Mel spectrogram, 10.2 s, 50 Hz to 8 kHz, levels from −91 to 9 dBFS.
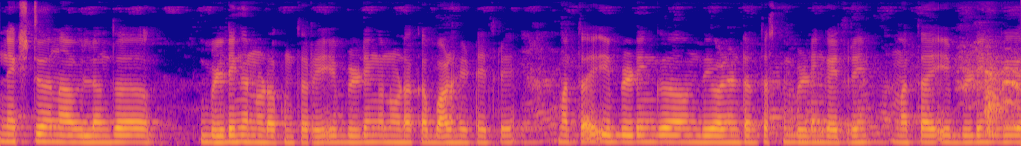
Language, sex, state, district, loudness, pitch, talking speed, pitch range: Kannada, male, Karnataka, Belgaum, -17 LUFS, 135 Hz, 135 wpm, 135-140 Hz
